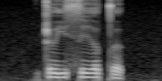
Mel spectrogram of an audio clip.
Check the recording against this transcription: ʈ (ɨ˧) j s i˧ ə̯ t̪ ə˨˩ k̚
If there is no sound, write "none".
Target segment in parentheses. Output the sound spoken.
ɨ˧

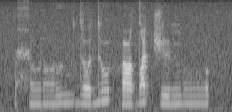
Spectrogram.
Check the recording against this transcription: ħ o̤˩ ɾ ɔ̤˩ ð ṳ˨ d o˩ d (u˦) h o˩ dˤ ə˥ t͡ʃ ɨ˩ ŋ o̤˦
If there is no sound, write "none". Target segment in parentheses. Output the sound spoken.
u˦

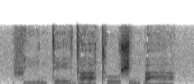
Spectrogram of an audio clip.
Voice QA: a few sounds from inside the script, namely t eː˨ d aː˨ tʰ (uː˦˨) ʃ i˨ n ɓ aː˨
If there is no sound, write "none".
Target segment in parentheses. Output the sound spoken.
uː˦˨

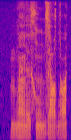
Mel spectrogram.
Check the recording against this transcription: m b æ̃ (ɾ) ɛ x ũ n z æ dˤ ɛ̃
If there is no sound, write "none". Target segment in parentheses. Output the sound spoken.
ɾ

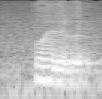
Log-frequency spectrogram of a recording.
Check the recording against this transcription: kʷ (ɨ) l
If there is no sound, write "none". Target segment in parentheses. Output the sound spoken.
ɨ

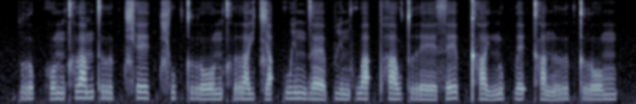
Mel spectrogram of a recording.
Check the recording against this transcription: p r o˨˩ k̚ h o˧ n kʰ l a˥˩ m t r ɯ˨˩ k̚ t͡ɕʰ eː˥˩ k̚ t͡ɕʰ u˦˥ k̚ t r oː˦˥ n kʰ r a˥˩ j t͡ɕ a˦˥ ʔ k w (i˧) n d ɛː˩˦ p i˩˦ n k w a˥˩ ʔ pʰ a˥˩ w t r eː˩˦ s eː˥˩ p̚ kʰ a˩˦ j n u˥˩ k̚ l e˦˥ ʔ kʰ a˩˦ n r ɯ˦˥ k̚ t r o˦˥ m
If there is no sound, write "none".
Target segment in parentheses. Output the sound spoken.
i˧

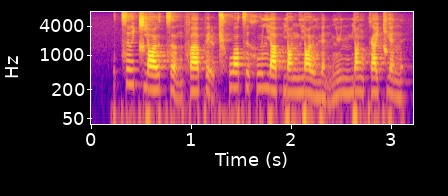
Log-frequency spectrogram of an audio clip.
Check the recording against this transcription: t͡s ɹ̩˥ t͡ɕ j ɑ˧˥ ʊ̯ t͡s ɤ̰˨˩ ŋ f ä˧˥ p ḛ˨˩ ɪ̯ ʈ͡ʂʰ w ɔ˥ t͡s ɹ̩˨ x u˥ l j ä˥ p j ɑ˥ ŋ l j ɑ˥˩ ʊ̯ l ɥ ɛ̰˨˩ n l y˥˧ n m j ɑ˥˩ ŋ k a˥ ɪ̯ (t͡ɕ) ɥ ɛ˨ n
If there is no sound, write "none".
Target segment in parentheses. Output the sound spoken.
t͡ɕ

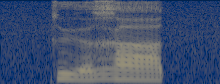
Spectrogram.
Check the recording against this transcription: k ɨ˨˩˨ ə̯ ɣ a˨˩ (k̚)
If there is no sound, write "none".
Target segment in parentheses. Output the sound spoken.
t̚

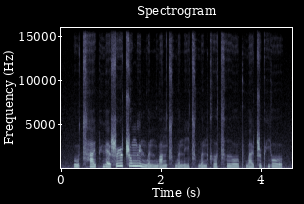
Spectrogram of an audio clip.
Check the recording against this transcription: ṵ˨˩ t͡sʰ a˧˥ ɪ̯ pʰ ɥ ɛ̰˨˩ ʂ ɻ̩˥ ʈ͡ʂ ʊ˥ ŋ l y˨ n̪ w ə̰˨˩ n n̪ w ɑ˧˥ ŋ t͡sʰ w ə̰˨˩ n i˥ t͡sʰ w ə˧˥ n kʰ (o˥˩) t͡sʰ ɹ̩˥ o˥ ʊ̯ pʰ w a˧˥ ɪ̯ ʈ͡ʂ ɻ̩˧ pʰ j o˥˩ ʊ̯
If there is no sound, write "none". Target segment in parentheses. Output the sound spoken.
ɤ˥˩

